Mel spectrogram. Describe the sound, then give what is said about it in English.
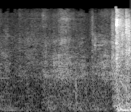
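A heavy door to an underground concrete bomb shelter is shut and locked, a low scrape building to one loud, deep thud near the end. “He shuts and locks the door.”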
